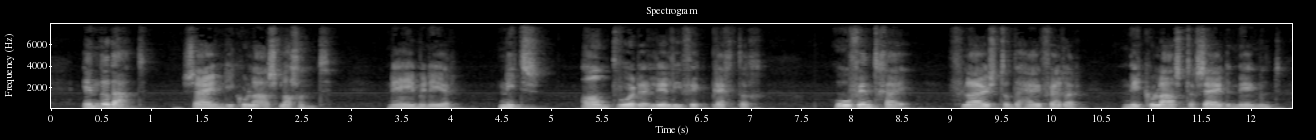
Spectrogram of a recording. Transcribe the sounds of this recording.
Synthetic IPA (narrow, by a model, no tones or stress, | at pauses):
ɪndəɹdaːt | sɛjnikolaːslɑχənt | nejmənɪːɹ | nits | ɑntʋʊːɹdəlɪlivɪk̚plɛχtəχ | ɦuvɪntχɛj | flœɥstəɹdəɦɛjvɛdəɹ | nikolaːstɛɹzɛjdənejmənt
